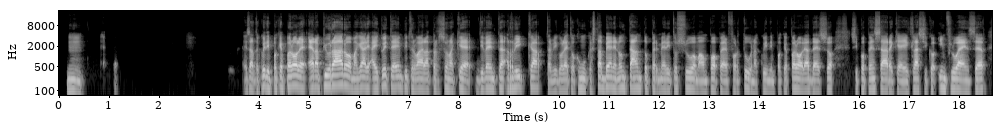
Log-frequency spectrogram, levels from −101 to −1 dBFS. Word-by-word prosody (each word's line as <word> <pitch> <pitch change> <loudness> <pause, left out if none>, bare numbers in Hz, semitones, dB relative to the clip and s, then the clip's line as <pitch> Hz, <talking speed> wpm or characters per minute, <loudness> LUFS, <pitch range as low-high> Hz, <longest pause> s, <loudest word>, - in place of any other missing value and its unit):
Mh, 105 -3 -6 0.4
certo. - - -25 2.5
Esatto, - - -3
quindi 135 -3 0
in - - -9
poche 120 +1 -2
parole 135 -2 +5
era 125 0 +5
più 140 +2 -1
raro 145 -1 +7
magari 120 +2 +2
ai 115 0 +2
tuoi 145 +5 -2
tempi 125 -1 -1
trovare 110 0 0
la 110 - 0
persona 110 0 -5
che - - +1
diventa 115 +2 0
"ricca," 125 0 -1
tra 100 - -9
virgolette, 105 +2 -3
o - - -8
comunque 115 -1 -8
sta 125 -1 0
bene, 120 -1 +3
non 120 0 -5
tanto 120 0 +1
per 110 -2 -5
merito 110 +2 -5
suo, 115 -2 -3
ma 95 -1 +1
un 95 0 -4
po' 110 -1 0
per 95 0 -1
fortuna. 100 -2 -7
Quindi 100 +1 -8
in 90 - -11
poche 100 +2 -8
parole 110 -2 +1
adesso 105 -1 -1 0.3
si - - -12
può - - -5
pensare 110 -3 +1
che - - -5
è - - +2
il 95 0 0
classico 110 -3 -2
influencer, 110 -2 +2
115 Hz, 155 wpm, -27 LUFS, 105-125 Hz, 2.5 s, raro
